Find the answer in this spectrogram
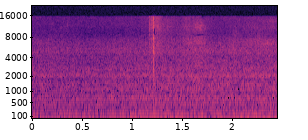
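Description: Steady low rumble of idling vehicle engines heard from inside a car's cabin, with a faint click about a second in.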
